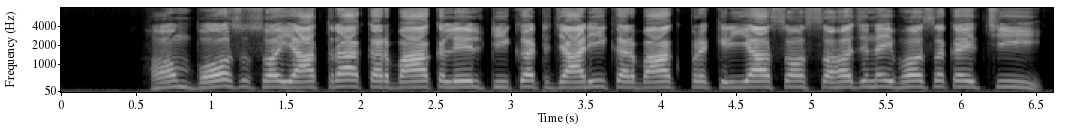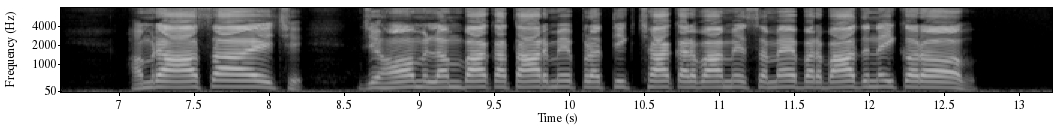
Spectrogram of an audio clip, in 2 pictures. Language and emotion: Maithili, fearful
